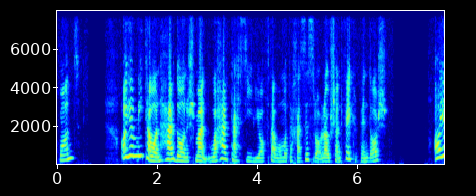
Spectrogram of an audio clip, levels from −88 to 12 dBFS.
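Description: At 0.62–0.96 s and 6.72–7.42 s, comfort noise replaces the background: a smooth, featureless hiss about 16–17 dB quieter, likely from discontinuous transmission, rather than a dropout's dead silence.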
